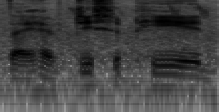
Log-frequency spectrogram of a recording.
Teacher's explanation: Because stressed the auxiliary verb have, the H sound is pronounced. He says, they have.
